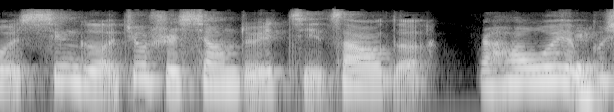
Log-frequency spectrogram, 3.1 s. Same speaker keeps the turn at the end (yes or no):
yes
